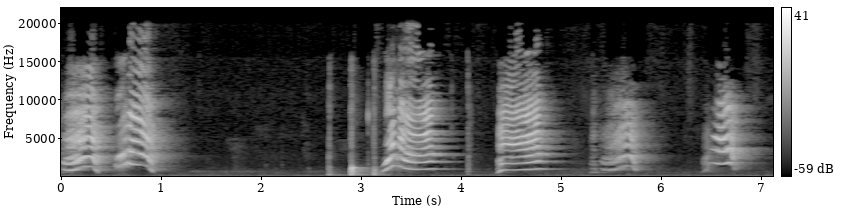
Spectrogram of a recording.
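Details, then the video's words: Pet talking parrot in a small room, said to repeat "Mummy" and "Papa"; two quick nasal syllables, a pause, clicks, then four rich, harmonic syllables with falling or arched pitch spaced about a second apart. "Talking Parrot"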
